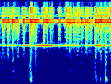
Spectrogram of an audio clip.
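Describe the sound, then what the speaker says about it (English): A small bell rings during a tarot reading, its bright, sustained, jingling tone holding steady throughout with a couple of slight shakes, close and fairly loud with no talking. "My hands do not want to ring this bell today"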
